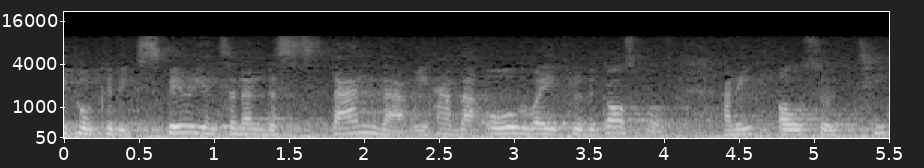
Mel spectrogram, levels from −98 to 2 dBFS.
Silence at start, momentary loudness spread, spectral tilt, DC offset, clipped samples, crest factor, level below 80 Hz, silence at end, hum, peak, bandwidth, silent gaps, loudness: 0 s; 8 LU; -8.5 dB/octave; under 0.1%; under 0.1%; 16 dB; -28 dBFS; 0 s; none; -6 dBFS; 10 kHz; none; -22 LUFS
